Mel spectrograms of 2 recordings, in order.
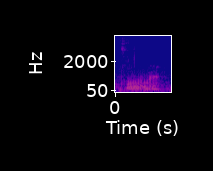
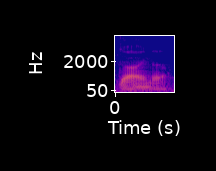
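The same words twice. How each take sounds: First: The name has a Hebrew pronunciation. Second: The name has an English pronunciation. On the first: "in Hebrew it would be Dinah" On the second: "we would pronounce it Dinah"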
